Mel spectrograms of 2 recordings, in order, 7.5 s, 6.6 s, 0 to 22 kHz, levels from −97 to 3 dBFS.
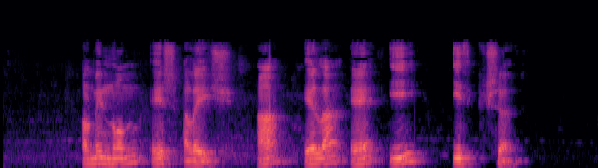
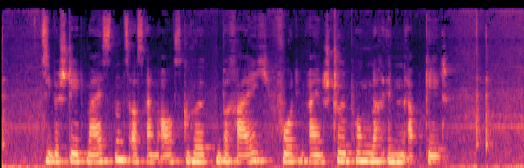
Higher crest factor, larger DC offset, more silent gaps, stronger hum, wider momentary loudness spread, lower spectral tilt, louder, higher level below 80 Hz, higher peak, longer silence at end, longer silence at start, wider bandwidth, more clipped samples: first, 20 dB vs 12 dB; neither; neither; neither; second, 11 LU vs 16 LU; second, -5 dB/octave vs -6.5 dB/octave; second, -33 LUFS vs -13 LUFS; second, -68 dBFS vs -36 dBFS; second, -14 dBFS vs -2 dBFS; first, 1 s vs 0 s; first, 1.05 s vs 0 s; second, 8 kHz vs 17 kHz; neither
